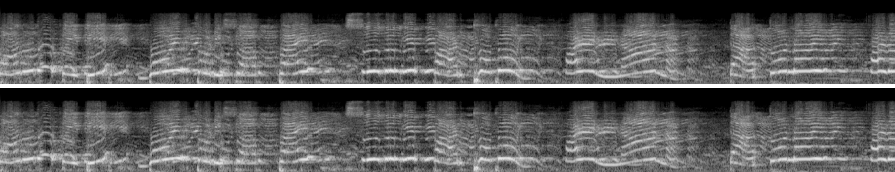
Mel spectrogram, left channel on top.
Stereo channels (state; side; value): identical; both; correlation 1.00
